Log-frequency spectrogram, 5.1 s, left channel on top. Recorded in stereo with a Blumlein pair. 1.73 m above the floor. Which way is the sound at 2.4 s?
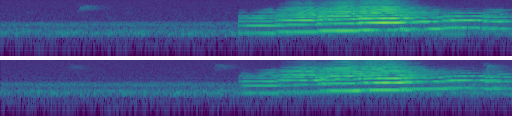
55° left.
